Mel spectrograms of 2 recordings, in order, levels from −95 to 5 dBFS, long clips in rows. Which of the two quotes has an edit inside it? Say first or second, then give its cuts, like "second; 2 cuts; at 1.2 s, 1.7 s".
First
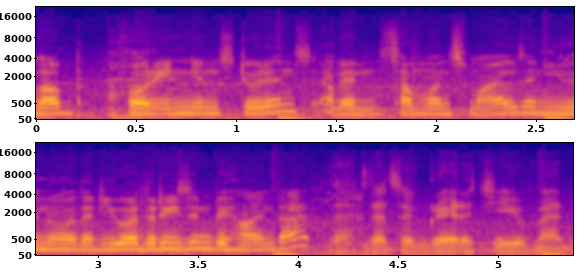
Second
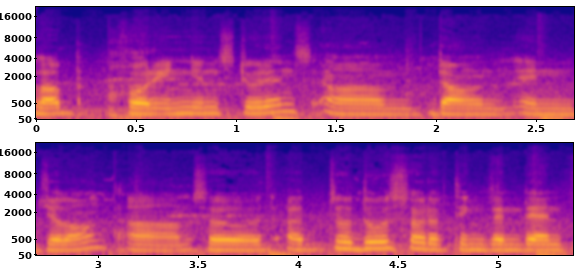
first; 2 cuts; at 1.5 s, 4.3 s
